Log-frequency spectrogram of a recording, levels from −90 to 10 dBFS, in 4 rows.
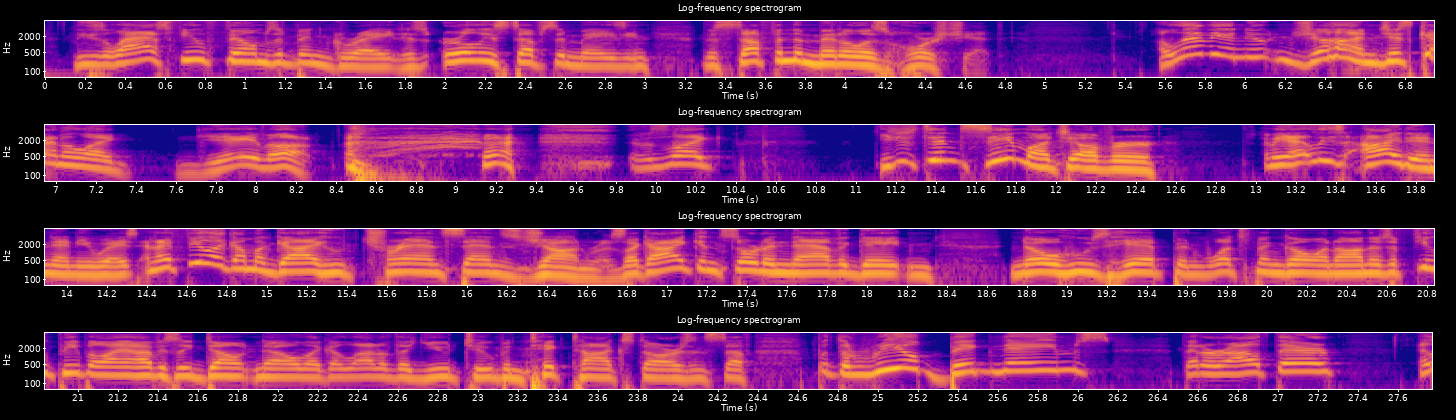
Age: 30-49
